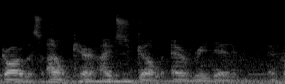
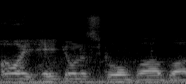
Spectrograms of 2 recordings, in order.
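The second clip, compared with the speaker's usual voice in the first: ordinary delivery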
